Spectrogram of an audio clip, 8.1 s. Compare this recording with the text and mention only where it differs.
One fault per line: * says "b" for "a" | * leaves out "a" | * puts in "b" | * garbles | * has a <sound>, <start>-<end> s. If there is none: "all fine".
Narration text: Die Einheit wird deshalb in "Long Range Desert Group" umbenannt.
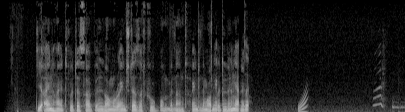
* garbles
* has a chirp, 5.9-6.2 s
* has a laugh, 7.4-7.8 s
